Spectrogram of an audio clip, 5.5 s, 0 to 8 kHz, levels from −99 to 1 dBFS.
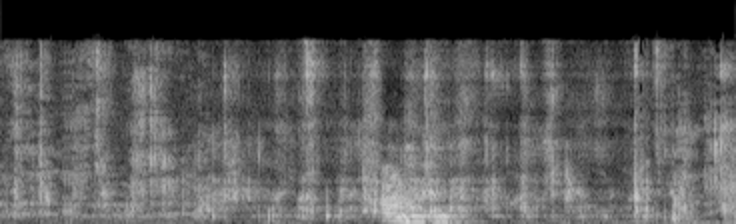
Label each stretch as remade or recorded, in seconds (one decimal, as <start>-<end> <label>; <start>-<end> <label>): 0.0-1.6 recorded; 1.6-4.9 remade; 4.9-5.5 recorded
